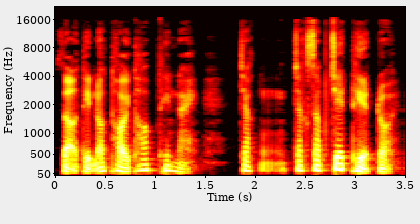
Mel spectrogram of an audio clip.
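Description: A man's voice: lowish voice, animated, normal speed, gravelly, darkish tone. A man voicing a nervous old male fish farmer who stammers and pleads in a ghost story. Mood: uneasy.

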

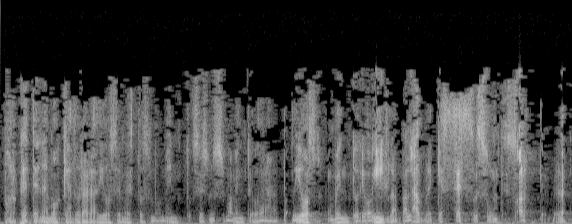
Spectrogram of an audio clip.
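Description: A man preaching a Sunday sermon as pastor, animated and climbing to loud exclamations. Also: lowish voice, fast, vocal fry, hardly any pauses, husky. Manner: animated preaching, rising to shouts. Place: church sanctuary. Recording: lo-fi church recording with long reverb.

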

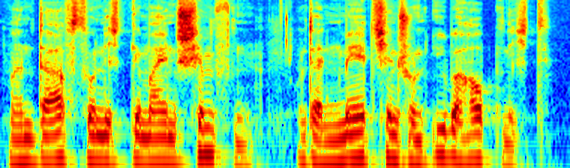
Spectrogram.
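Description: A man's voice: lowish voice, steady tone, moderate pace, darkish tone, slightly rough. A man reading a storybook and voicing a smug, dismissive older boy. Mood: scolding. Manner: scornful, dismissive.

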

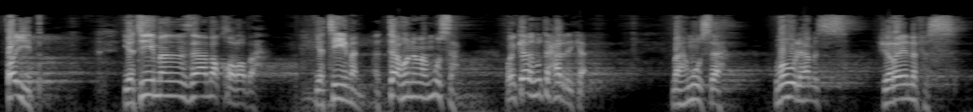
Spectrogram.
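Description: A man teaching tajweed, repeating words slowly, drilling single sounds, asking and answering his own questions. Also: a little high. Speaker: Quran recitation teacher. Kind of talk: tajweed lesson on pronunciation. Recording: long hall reverb.

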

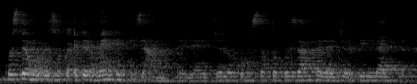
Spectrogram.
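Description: A woman with a low-leaning, dark, steady voice teaches a women's class live, moving at a brisk clip. She speaks informally with fillers and self-corrections while reading aloud from a novel, and the echoey hall makes her sound far away.

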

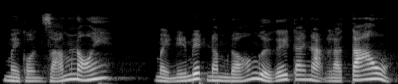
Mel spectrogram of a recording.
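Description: A woman's voice: on the low side, expressive, moderate pace. A woman playing a furious domineering old father. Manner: shouting, scolding.

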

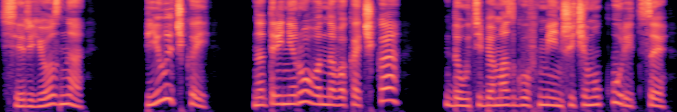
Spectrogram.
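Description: A woman's voice: medium pitch, animated, normal speed, darkish tone, no echo, clean studio sound, lightly acted. Woman voicing an angry scolding man, audiobook. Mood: furious. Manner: raging, scolding. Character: furious protective man, blunt and loud. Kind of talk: audiobook character reading.

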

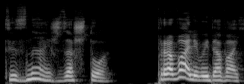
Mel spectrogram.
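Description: An enraged, bitter young man barks out every line in an audiobook, rude and harsh, on the edge of shouting, as a woman reader puts him on. The tone stays dark and mellow despite the anger. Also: medium pitch, moderate pace, close to an everyday voice. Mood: angry, shouting.

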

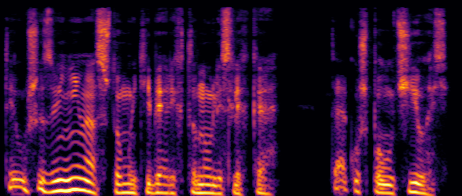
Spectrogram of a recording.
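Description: A man voicing a stern male army scout commander who barks orders, with a gravelly, husky voice. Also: on the high side, lively intonation, normal speed, no echo, exaggerated voice. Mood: commanding. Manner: barking commands.

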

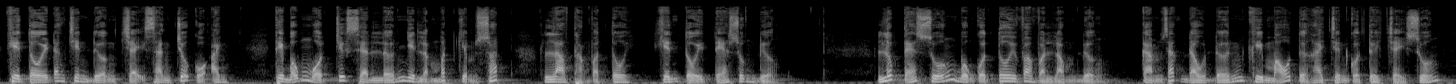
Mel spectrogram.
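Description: A man's voice: lowish voice, breathy edge. A man reading a first-person ghost story in a dramatic, emotive way.

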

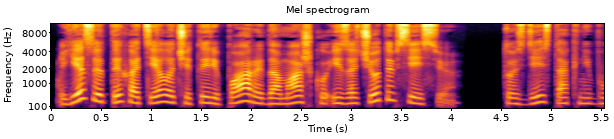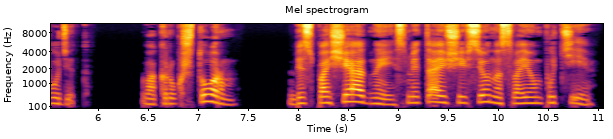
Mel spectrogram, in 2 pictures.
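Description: A woman reading an audiobook, voicing a self-assured young male student leader who lectures calmly and commandingly. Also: medium pitch, dry recording, clean studio sound, natural voice. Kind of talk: audiobook narration.

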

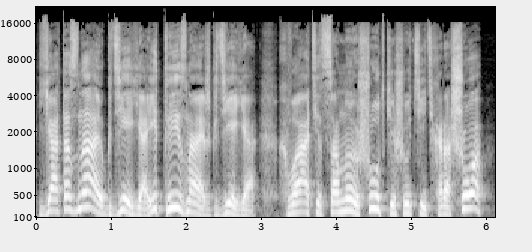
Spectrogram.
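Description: A man voicing an exasperated young man yelling down the phone in an audiobook reading. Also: sits high, very animated, slow, dry recording, clean studio sound, pitched above the performer's own voice, heavily acted.

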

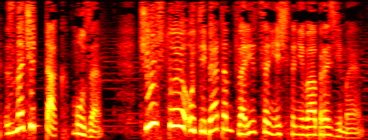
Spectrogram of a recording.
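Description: A man reading an audiobook and voicing a sharp, sarcastic elderly grandmother who orders her granddaughter about. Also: high voice, huge pitch swings, normal speed, soft background music, full character voice. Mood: bossy, teasing. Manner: bossy, teasing.

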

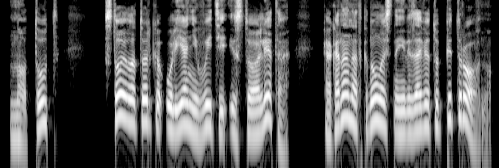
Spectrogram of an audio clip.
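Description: A man reading a story aloud as narrator, calm and measured. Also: medium pitch, no room sound, studio quality. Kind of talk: audiobook narration.

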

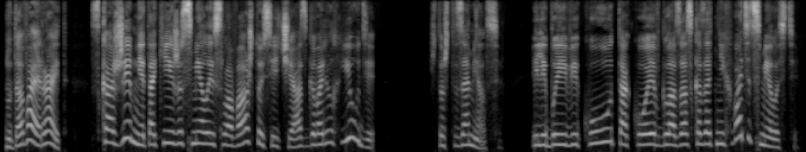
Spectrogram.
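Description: A woman voicing a haughty young dark elf warrior, low and quiet, in an audiobook. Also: moderate pace, no echo, studio quality, close to an everyday voice. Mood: cold threatening. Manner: cold and firm, then soft and gallant. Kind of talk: audiobook narration.

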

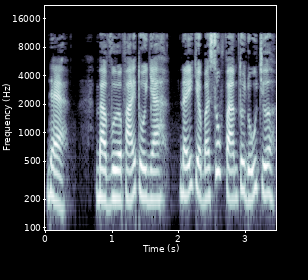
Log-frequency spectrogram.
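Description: A woman's voice: mid-range voice, steady tone, brisk, dry recording, studio quality, natural voice. A woman voicing a rude young daughter-in-law, answering curtly and talking back. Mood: defiant.

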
